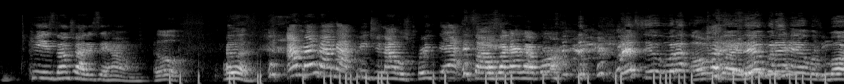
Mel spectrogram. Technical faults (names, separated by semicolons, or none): train of clicks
